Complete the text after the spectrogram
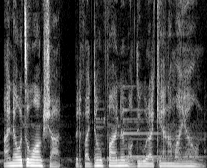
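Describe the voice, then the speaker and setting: A man's voice: medium pitch, steady tone, brisk, over music, lightly acted. A man voicing an earnest, conspiratorial young rebel confiding in his friend, in an amateur table read of a film script. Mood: secretive, determined.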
